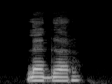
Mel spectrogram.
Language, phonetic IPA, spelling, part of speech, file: Polish, [ˈlɛɡar], legar, noun, LL-Q809 (pol)-legar.wav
